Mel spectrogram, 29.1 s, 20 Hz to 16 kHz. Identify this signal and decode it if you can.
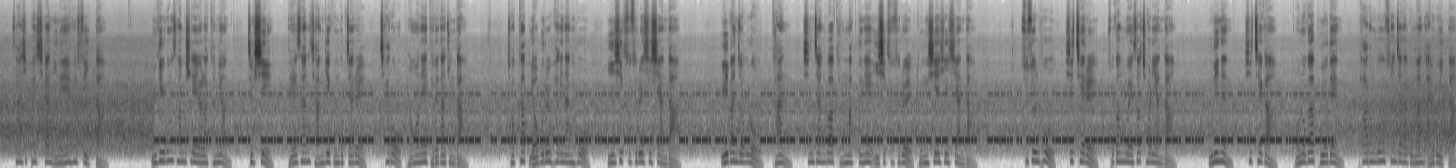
Morse code, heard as a keyed tone, machine-sent, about 37 wpm, 650 Hz, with radio static, a narrow filter and speech in Korean. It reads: MC64R QB1FW ZEZZY IBURD L2HRH NPDTA GKD3S 72VM8 8IRIJ 0J5G6 OXY2Z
